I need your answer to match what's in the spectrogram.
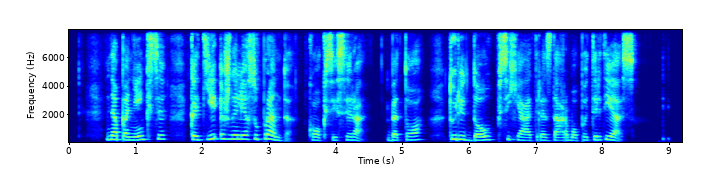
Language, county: Lithuanian, Vilnius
